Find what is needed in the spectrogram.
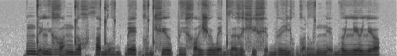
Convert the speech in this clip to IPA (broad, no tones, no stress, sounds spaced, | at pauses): n d ə̰ lʲ o̤ ɣ ɔ̰ n d o x θ ɔ d w o̤ d ɓ e ɡ ɔ̤ d xʲ o u̯ p e̤ x ɔ̰ i̯ ʒ ʉ w ḛ d ð ə̰ ɣ ə̰ xʲ ʉ x ḛ b ʉ i̯ j o̤ ɡ ɔ̰ ɾ o̤ d n ḛ b ə̤ u̯ lʲ ə u̯ lʲ ɔ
